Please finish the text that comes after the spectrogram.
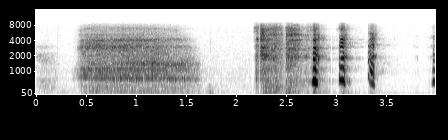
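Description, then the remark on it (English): A voice imitates a long, hot, breathy exhale, like people collectively breathing on a document to supply heat, followed by several short, sharp huffs of breath in quick succession, fairly loud with no talking. “And to put the icing on the cake, your favorite part of this, where they are collectively breathing on the document to supply the heat. Would you like to do the sound effect again?”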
